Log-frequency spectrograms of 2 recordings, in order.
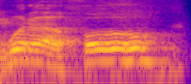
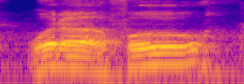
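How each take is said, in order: First: "What up, fool?" pitched much higher, mock California homie; high-pitched playful Cali hello; high Cali greeting. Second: Slow, stretched "What up, fool?" like a California homie; slow mock Cali hello; drawn-out Cali greeting. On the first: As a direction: fling it up high in a Cali imitation. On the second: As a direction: draw it out lazily, Cali style. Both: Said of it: "what a lot of the California fools say".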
